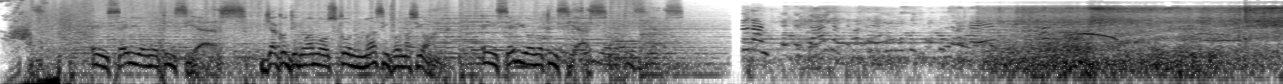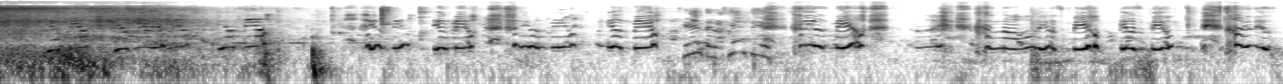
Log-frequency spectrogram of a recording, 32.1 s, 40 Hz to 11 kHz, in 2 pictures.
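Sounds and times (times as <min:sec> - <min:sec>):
rumble of falling debris: 0:12.3 - 0:18.7.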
